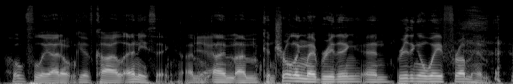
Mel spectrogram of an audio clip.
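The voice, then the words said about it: Nasal, congested sick voice. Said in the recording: “I'm a little under the weather ... my voice sounds a little bit nasally and I might have to cough a little bit here and there”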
